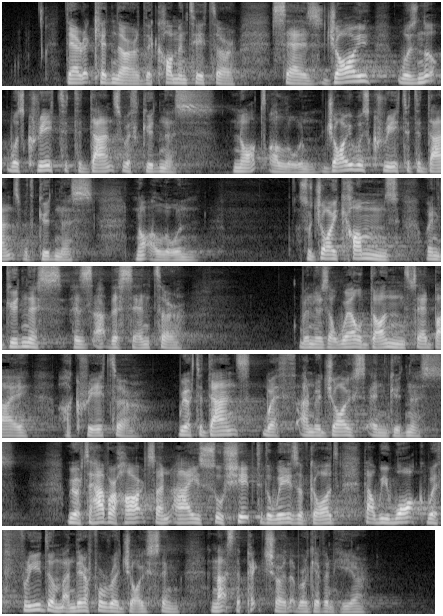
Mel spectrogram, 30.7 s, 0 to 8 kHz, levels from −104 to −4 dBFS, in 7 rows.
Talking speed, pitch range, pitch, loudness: 160 wpm, 110-140 Hz, 125 Hz, -27 LUFS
